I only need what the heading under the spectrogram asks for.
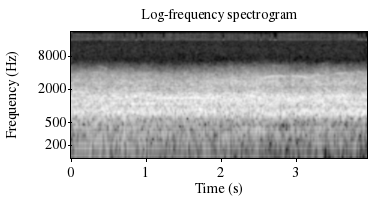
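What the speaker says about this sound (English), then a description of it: "Listen to that crowd" Dense, steady roar of a large crowd at a 1980 Auckland versus Waikato rugby match, a continuous broadband wash of voices with occasional whoops rising out of it, loud and sustained throughout.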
